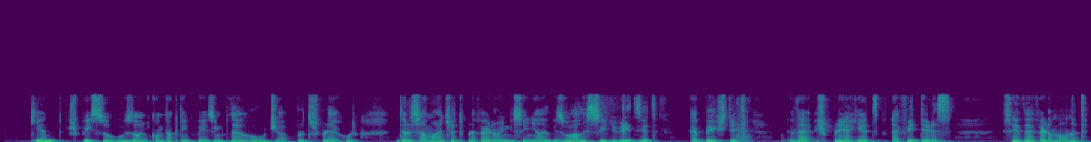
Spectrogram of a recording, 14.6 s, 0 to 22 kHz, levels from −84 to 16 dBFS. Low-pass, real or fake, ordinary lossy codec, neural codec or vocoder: 7.2 kHz; fake; none; codec, 16 kHz, 4 kbps, X-Codec, HuBERT features, trained on LibriSpeech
